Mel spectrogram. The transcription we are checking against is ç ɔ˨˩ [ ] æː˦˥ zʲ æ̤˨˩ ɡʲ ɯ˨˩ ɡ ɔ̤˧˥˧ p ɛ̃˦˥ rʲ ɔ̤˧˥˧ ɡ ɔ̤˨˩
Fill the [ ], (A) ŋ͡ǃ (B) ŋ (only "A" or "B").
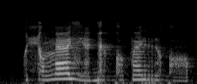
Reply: B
